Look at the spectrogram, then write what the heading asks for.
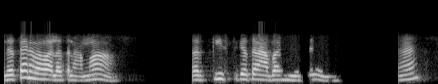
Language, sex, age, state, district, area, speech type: Maithili, female, 18-30, Bihar, Madhepura, rural, conversation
